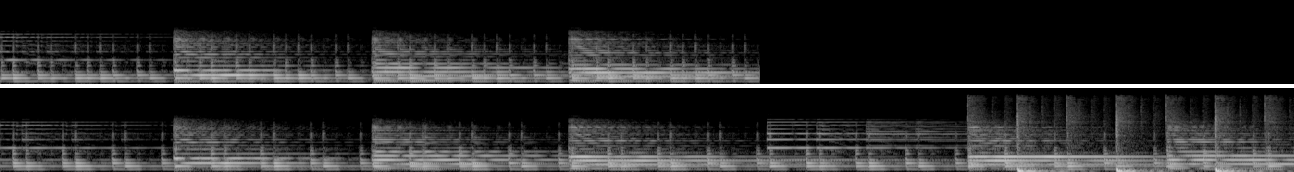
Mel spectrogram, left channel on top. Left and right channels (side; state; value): left; drops out; at 7.6 s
